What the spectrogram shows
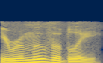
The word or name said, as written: irremovably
